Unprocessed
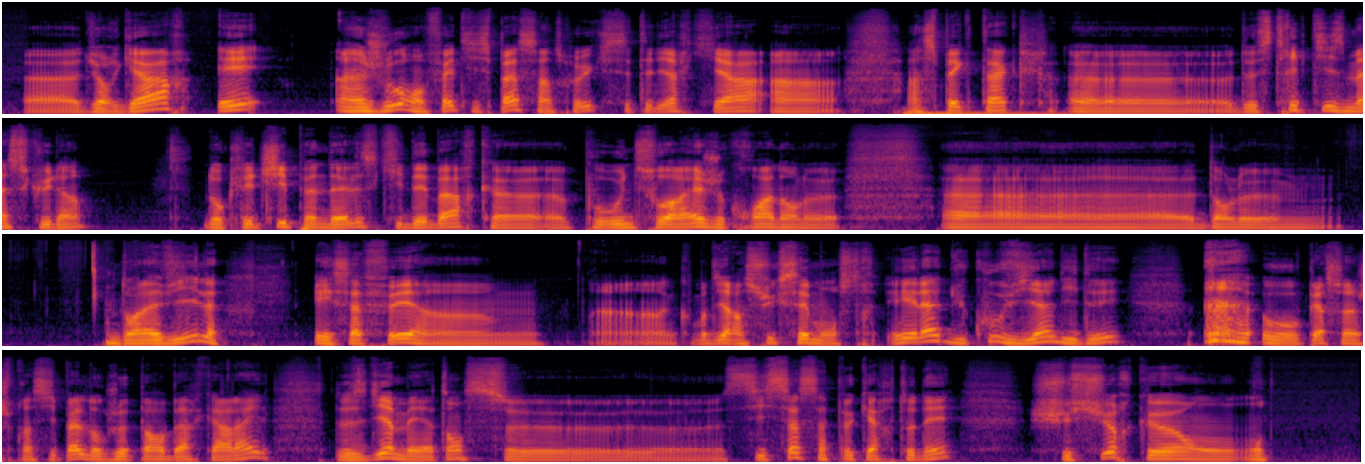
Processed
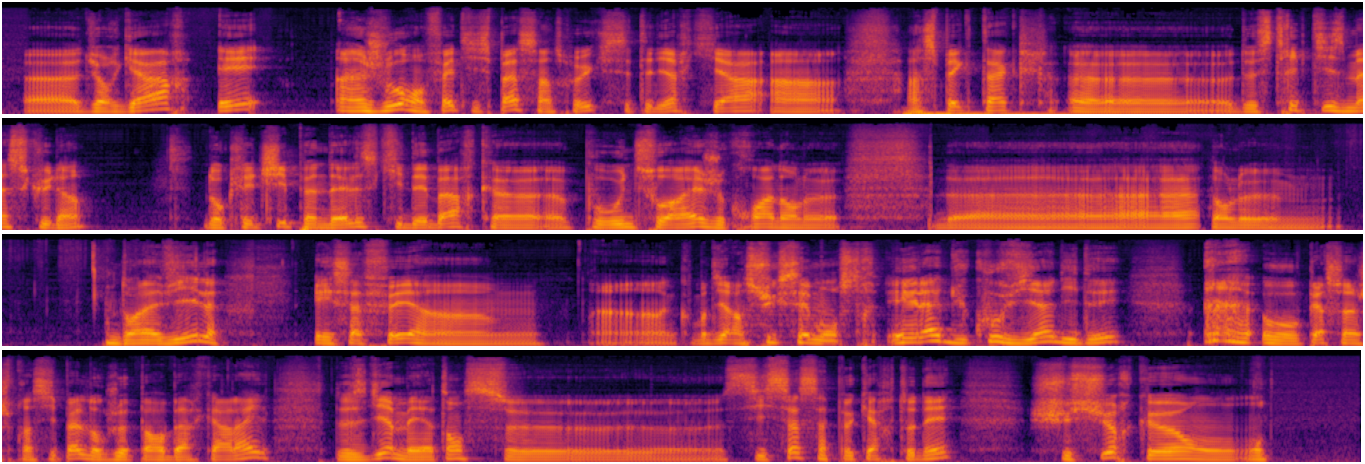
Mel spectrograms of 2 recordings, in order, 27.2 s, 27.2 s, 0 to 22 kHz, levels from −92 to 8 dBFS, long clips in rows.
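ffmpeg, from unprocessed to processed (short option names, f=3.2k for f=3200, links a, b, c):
-filter_complex "[0:a]asettb=1/sr,asplit=3[a][b][c];[a]atrim=end=17.354[d];[b]atrim=start=17.35:end=18.63,asetpts=PTS-STARTPTS,afade=t=in:d=0.004:c=qsin,afade=t=out:st=1.276:d=0.004:c=qsin,aecho=1:1:5.3:0.98,atrim=end_sample=56448[e];[c]atrim=start=18.626[f];[d][e]acrossfade=d=0.004:c1=hsin:c2=qsin[g];[g][f]acrossfade=d=0.004:c1=qsin:c2=hsin,asplit=3[h][i][j];[h]atrim=end=11.452[k];[i]atrim=start=11.448:end=12.872,asetpts=PTS-STARTPTS,areverse[l];[j]atrim=start=12.868[m];[k][l]acrossfade=d=0.004:c1=hsin:c2=hsin[n];[n][m]acrossfade=d=0.004:c1=hsin:c2=hsin,tiltshelf=f=970:g=-3.5,alimiter=level_in=12dB:limit=-1dB:release=50:level=0:latency=1,volume=-2.5dB"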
